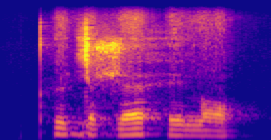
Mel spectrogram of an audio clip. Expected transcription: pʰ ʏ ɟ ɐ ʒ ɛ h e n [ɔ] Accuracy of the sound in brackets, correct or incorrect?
correct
